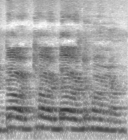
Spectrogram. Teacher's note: ट वर्ग मूर्धा से बोला जाता है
